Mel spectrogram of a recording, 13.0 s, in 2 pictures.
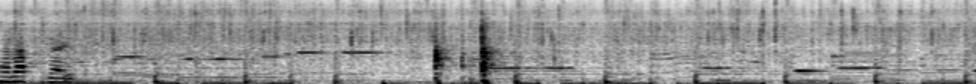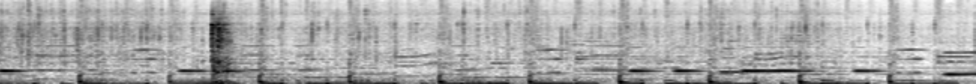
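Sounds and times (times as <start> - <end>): batter balls sizzling in a pan: 0.0 - 13.0
soft background music: 0.0 - 13.0.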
